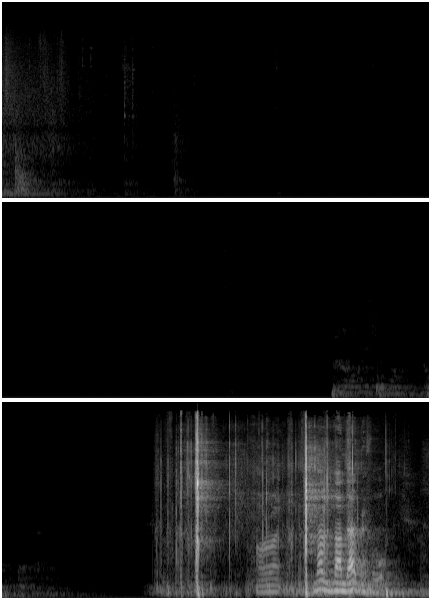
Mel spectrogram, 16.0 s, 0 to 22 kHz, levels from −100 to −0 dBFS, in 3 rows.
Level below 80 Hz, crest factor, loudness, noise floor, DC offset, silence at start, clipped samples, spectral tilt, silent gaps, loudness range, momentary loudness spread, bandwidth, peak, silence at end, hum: -68 dBFS; 40 dB; -27 LUFS; under -90 dBFS; under 0.1%; 13 s; under 0.1%; -1 dB/octave; none; 2 LU; 26 LU; 17.5 kHz; 0 dBFS; 0.45 s; none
